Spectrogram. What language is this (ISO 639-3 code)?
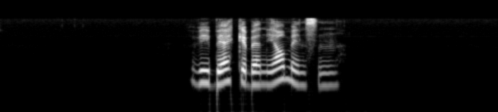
nor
